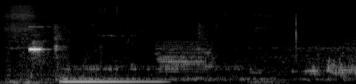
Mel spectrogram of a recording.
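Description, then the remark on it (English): A fax machine receiving a fax: a short high beep, then a steady low mechanical hum and whir with a brief buzzing stretch, ending in a few faint chirps. “Yeah, I just got a fax.”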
